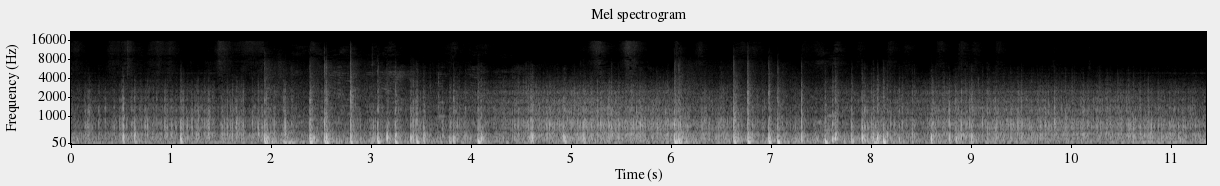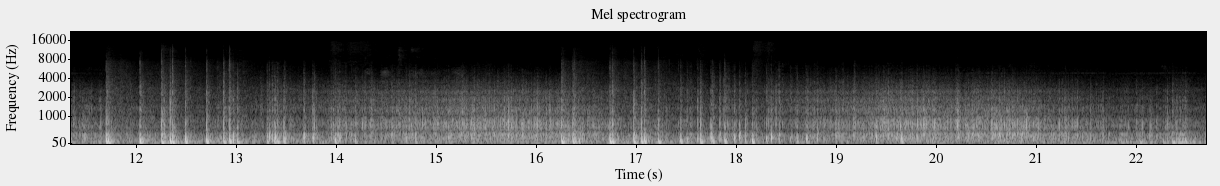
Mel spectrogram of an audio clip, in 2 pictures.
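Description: Fireworks display: aerial shells bursting in rapid, overlapping bangs that come in dense clusters every few seconds, over a steady background rumble.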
